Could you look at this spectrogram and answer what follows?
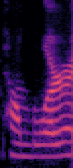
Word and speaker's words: Tumblr: And it doesn't look like it's a word, but it's pronounced Tumblr.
